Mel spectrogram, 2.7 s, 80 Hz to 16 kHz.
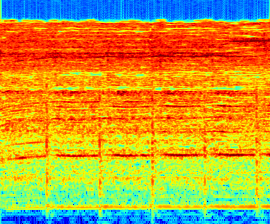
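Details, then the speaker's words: Zelmer 1900 W electric meat grinder that stopped turning: motor gives a steady mid-pitched hum with a light tick about twice a second but the auger does not rotate; stripped reducer gear teeth. "tritacarne ronza, ma non c'è rotazione della coclea."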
